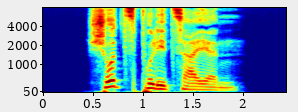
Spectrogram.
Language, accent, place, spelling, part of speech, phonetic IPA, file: German, Germany, Berlin, Schutzpolizeien, noun, [ˈʃʊt͡spoliˌt͡saɪ̯ən], De-Schutzpolizeien.ogg
- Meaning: plural of Schutzpolizei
